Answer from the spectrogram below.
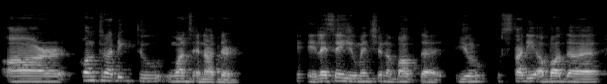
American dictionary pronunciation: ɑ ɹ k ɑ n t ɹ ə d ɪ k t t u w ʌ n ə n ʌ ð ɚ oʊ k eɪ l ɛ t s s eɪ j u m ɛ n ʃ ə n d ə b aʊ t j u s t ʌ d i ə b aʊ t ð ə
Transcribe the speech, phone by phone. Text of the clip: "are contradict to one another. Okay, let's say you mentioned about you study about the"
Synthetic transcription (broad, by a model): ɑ ɹ k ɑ n t ɹ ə d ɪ k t t u w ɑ n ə n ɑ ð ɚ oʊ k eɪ l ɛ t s s eɪ j u m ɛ n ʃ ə n ə b aʊ t j u s t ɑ d i ə b aʊ t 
